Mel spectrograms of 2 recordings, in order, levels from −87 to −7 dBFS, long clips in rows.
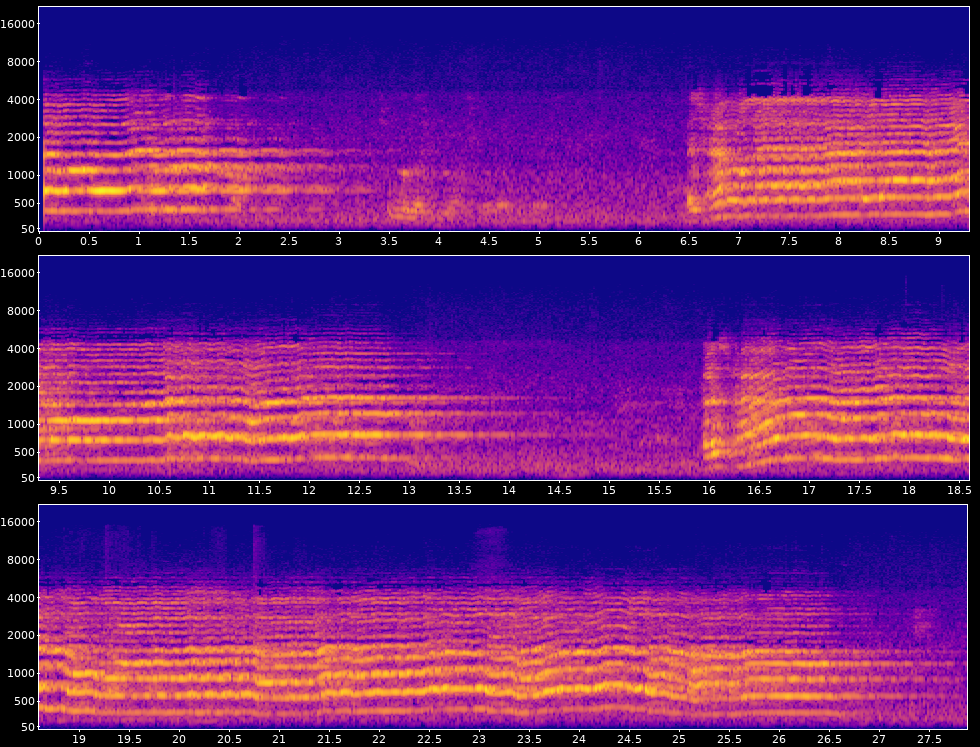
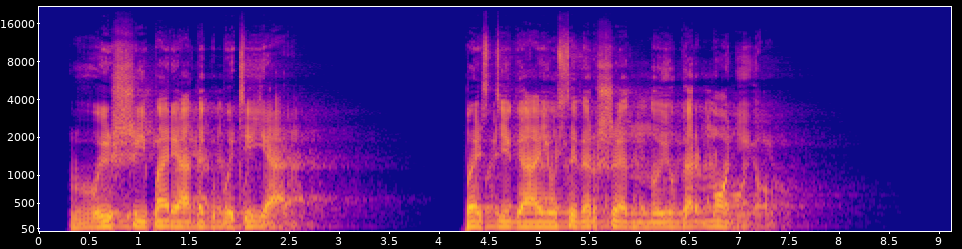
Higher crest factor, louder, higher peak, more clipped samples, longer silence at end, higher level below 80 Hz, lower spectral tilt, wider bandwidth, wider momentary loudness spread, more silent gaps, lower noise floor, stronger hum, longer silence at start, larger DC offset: about the same, 16 dB vs 18 dB; first, -19 LUFS vs -23 LUFS; about the same, -4 dBFS vs -6 dBFS; neither; second, 0.15 s vs 1.6 s; second, -86 dBFS vs -42 dBFS; second, -3.5 dB/octave vs -5 dB/octave; second, 8 kHz vs 16 kHz; first, 15 LU vs 12 LU; second, none vs 4.13-4.20 s; second, -47 dBFS vs -81 dBFS; neither; second, 0.05 s vs 0.3 s; neither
